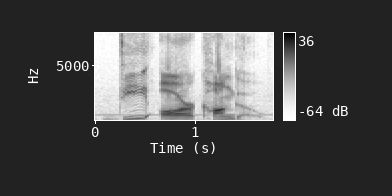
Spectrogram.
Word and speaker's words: DR Congo: correct American pronunciation is DR Congo. Let's break it down into three easy syllables. DR, con, go. For the first syllable, you just say the individual letters for a medical professional, which is DR.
